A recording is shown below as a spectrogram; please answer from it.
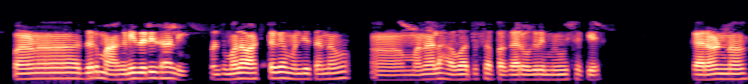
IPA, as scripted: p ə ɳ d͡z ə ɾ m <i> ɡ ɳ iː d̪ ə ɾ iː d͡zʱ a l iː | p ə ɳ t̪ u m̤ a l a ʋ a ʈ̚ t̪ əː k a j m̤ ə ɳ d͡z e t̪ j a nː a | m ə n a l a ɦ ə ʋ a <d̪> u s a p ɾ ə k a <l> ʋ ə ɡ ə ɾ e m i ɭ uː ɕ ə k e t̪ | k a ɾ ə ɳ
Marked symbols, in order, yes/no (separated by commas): no, no, no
